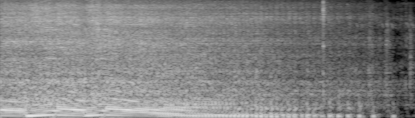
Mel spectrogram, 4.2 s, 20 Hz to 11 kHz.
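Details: Yamaha Jupiter Z1 single-cylinder with regulator (kiprok) disconnected but charged battery fitted: revs briefly, then firing pulses slow evenly and die away to a stop; ran normally on battery alone.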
